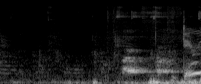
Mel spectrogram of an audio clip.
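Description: Small chihuahua-mix dog giving a few high, excited yips and whines in the second half, the last one rising near the end.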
